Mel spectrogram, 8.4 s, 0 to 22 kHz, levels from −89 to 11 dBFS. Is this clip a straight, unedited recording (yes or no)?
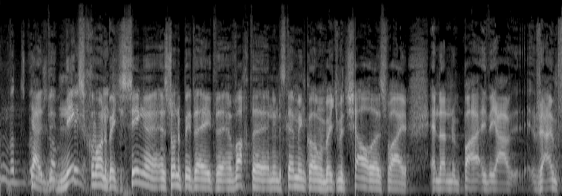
yes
